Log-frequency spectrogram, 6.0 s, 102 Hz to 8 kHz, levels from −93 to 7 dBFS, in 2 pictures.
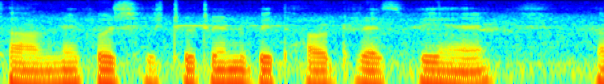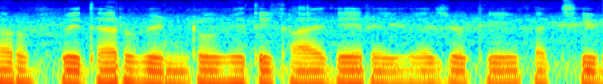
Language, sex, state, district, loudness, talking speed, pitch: Hindi, male, Madhya Pradesh, Umaria, -17 LUFS, 190 wpm, 105 Hz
